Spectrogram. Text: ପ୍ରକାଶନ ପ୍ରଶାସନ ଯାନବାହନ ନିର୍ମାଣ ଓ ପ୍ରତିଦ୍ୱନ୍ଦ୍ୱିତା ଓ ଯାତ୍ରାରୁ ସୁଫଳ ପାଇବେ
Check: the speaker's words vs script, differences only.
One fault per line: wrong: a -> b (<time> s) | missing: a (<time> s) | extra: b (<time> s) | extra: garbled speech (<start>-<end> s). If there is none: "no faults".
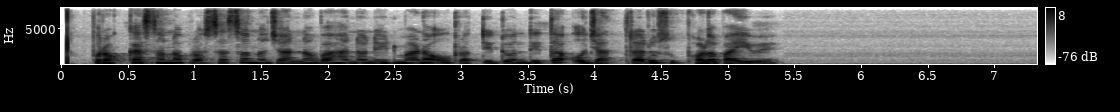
no faults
